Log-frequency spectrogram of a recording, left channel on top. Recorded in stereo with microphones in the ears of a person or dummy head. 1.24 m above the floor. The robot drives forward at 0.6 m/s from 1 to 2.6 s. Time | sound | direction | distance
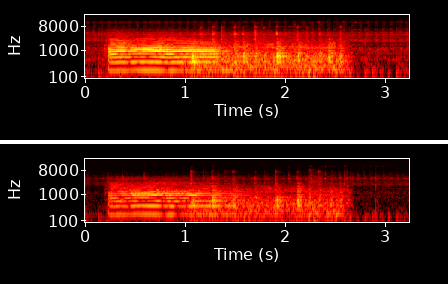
0.2 | a trumpet | 50° left (ahead or behind) | 1.3 m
